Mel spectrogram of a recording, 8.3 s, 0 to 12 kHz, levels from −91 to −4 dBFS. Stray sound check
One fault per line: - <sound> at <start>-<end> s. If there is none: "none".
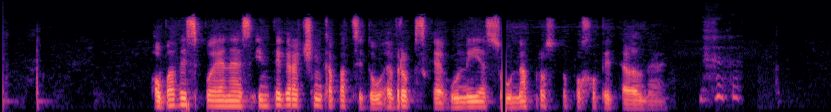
- dropout at 5.0-5.1 s
- laugh at 7.0-7.4 s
